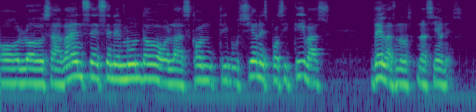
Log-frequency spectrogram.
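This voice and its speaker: A man with a high pitch and a non-native accent speaks at a very slow pace with fairly even intonation. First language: English (speaking Spanish). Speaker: pastor and missionary. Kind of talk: sermon. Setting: online video. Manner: halting.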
